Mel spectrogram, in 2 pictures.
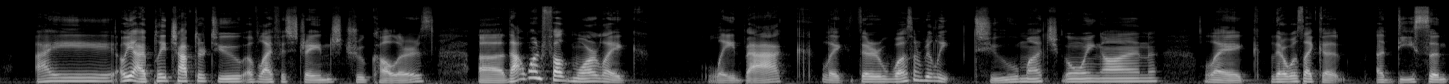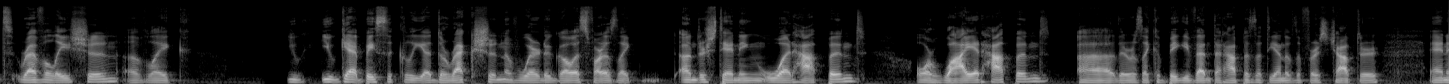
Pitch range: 100-130 Hz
